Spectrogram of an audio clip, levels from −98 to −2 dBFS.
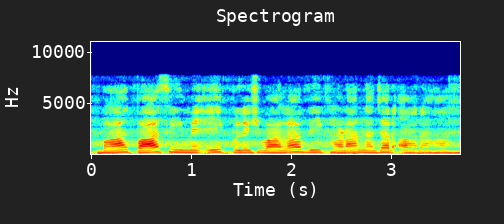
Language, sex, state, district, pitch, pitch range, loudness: Hindi, female, Uttar Pradesh, Lalitpur, 205 Hz, 195-220 Hz, -19 LUFS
